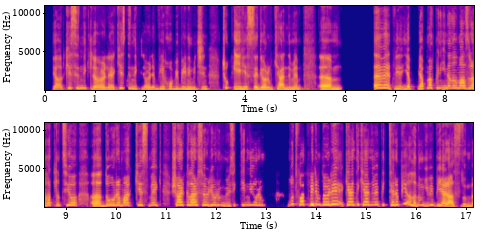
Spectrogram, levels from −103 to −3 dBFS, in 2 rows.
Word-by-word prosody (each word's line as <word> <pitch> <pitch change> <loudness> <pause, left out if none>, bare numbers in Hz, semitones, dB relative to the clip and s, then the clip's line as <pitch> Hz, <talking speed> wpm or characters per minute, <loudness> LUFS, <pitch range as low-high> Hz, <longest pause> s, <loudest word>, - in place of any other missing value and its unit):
Ya, 235 0 -2
kesinlikle 310 -6 -2
öyle, 200 -1 0
kesinlikle 280 -4 -6
öyle. 200 0 -3
Bir 260 +1 -3
hobi 255 -1 -5
benim 210 -2 -2
için, 225 +2 -6 0.3
çok 360 -4 -4
iyi 235 -2 +2
hissediyorum 205 -3 +1
kendimi. 200 +1 0 0.5
Emm, 200 0 +5 0.7
evet, 365 -3 +4
yap 260 -1 -1
yapmak 330 +5 +1
beni 330 -1 -5
inanılmaz 330 0 -1
rahatlatıyor. 320 +1 0 0.4
Eee, 265 -3 +5
doğramak, 325 +1 0
kesmek, 330 -1 -3 0.2
şarkılar 350 -1 +3
söylüyorum, 330 -1 -1
müzik 280 +2 -8
dinliyorum. 335 0 -6 0.5
Mutfak 410 -3 +1
benim, 395 -1 +5
böyle, 395 +2 +3
kendi 385 0 +1
kendime 385 0 -1
bir 345 -1 -6
terapi 365 +8 +1
alanım 310 -1 0
gibi 300 +2 -2
bir 295 - 0
yer 290 -2 +6
aslında. 210 -1 +2
310 Hz, 135 wpm, -23 LUFS, 230-340 Hz, 0.7 s, yer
